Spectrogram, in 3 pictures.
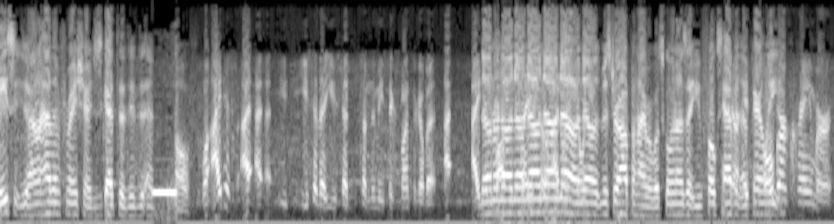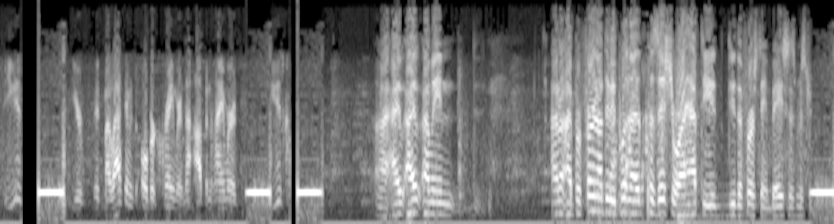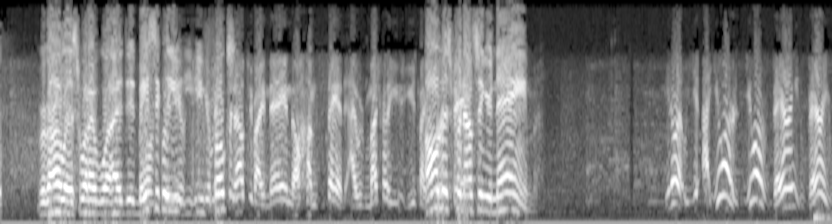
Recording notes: RBCP's Personal Prank Phone Calls Collection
